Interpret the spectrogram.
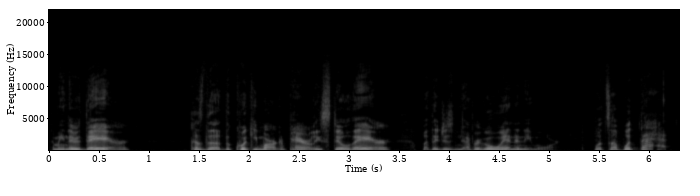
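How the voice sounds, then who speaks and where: A man's voice: medium pitch, sing-song, brisk, gravelly, fairly bright tone, breathy edge, no room sound, studio quality. A man co-hosting a podcast with casual, conversational commentary, arguing his points and repeating phrases for emphasis. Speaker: podcast co-host.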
